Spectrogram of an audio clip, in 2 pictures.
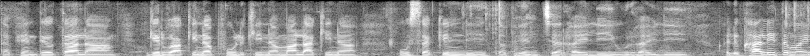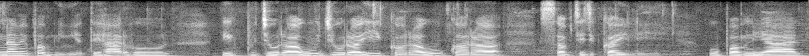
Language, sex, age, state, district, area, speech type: Maithili, female, 30-45, Bihar, Muzaffarpur, rural, spontaneous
